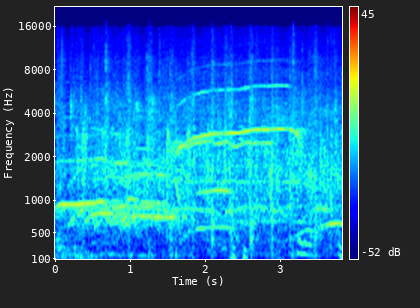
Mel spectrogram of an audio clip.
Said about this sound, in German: Aber davor nochmal, äh, vor der kurzen Umbaupause, einen Applaus für alle Slammer, die alle gewonnen haben. Juhu!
